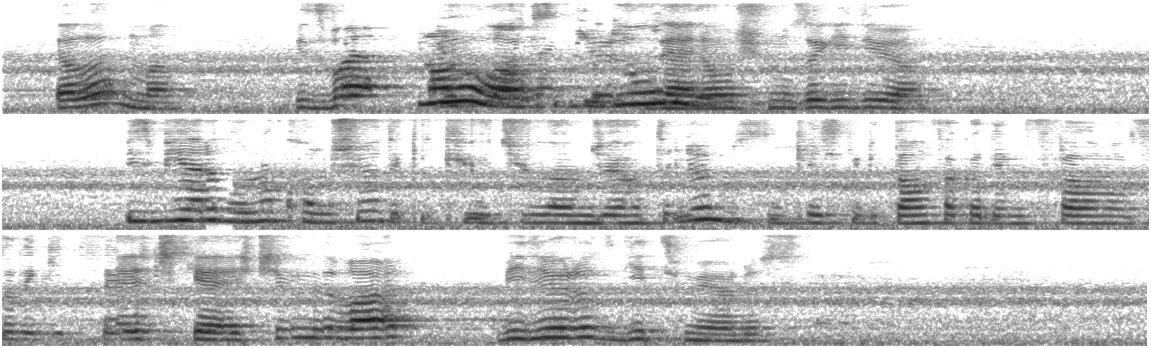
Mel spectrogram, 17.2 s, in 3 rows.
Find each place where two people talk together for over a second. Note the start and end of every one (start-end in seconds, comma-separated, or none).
2.1-3.6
